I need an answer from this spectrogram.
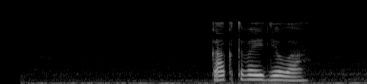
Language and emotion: Russian, neutral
